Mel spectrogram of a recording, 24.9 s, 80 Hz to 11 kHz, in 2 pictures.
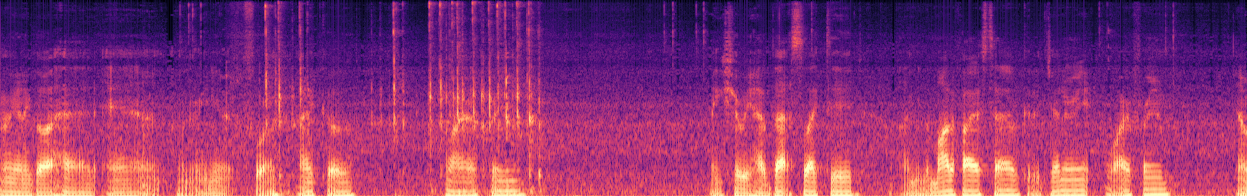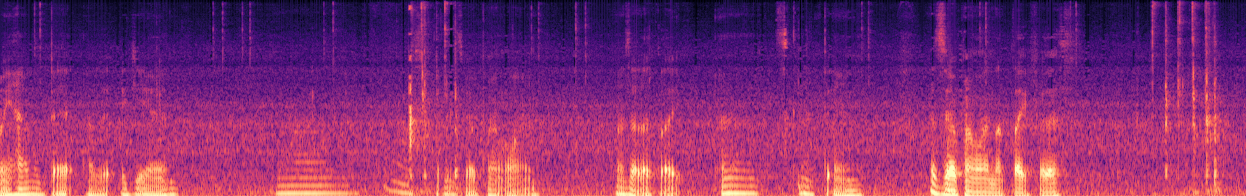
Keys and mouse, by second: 1.9-5.8 drag, 6.6 click, 8.1-11.0 drag, 14.6-17.5 drag, 18.9-20.4 middle drag, 21.0 click, 23.1-24.5 drag.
